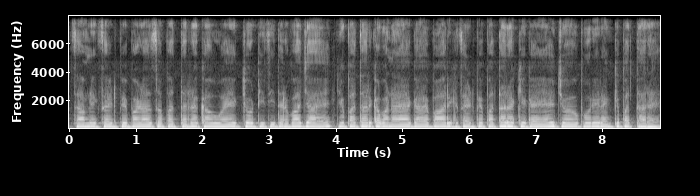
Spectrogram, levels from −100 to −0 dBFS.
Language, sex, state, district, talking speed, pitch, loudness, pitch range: Hindi, male, Andhra Pradesh, Anantapur, 185 wpm, 130 Hz, -14 LUFS, 130-135 Hz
